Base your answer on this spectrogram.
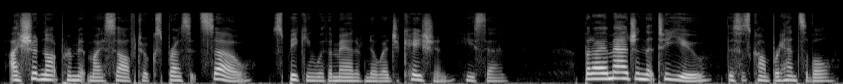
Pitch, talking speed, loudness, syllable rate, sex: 190 Hz, 190 wpm, -19 LUFS, 5.7 syllables/s, female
